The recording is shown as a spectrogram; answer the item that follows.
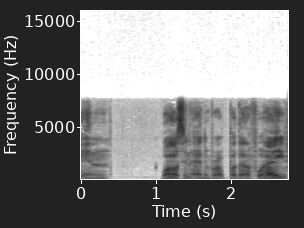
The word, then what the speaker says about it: Edinburgh: Edinburgh. One of those. There's another one of those towns, places, words in English that isn't pronounced how it's spelt.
